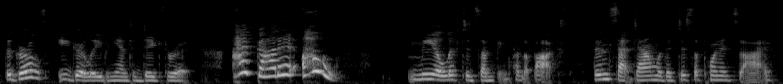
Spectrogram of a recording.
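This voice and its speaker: A woman reading a children's chapter book aloud as an expressive storyteller. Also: medium pitch, fairly quick, hardly any pauses.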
